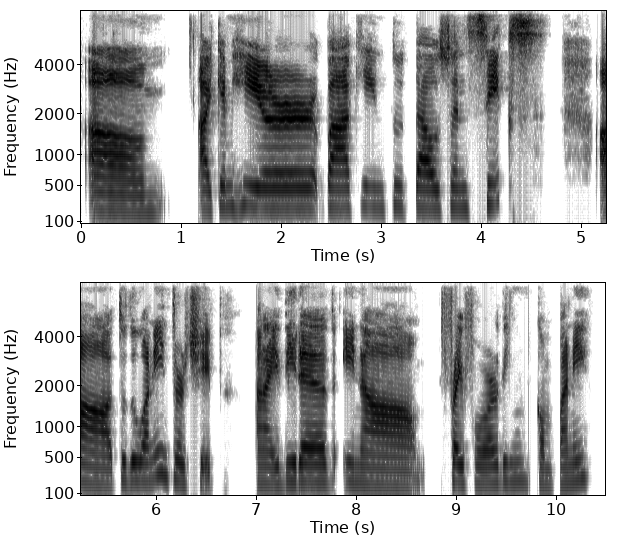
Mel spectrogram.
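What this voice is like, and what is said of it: Colombian Spanish accent. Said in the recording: “I'm originally from Colombia, as you can tell by my accent.”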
